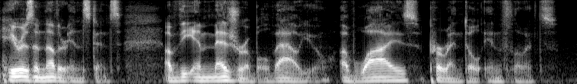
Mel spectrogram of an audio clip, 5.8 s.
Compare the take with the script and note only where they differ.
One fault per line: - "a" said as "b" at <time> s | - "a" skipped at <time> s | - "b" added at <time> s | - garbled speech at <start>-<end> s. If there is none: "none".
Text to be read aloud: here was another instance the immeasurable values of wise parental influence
- "was" said as "is" at 0.2 s
- "of" added at 1.6 s
- "values" said as "value" at 2.7 s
